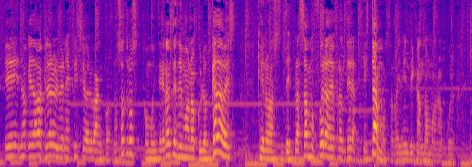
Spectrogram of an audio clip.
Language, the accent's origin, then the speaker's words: Spanish; Uruguay; Como uruguayos tenemos que velar por la salud de cada uno de los ciudadanos de este país.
